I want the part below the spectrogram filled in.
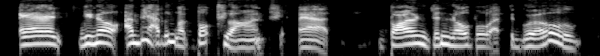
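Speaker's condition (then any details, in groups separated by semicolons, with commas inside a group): Cerebral palsy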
